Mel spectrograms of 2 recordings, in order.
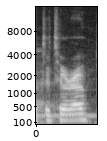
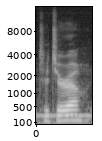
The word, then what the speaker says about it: Turturro: And then big props to John Turturro. Is that saying his name right? – Oh, Turturro. – Turturro, yeah.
